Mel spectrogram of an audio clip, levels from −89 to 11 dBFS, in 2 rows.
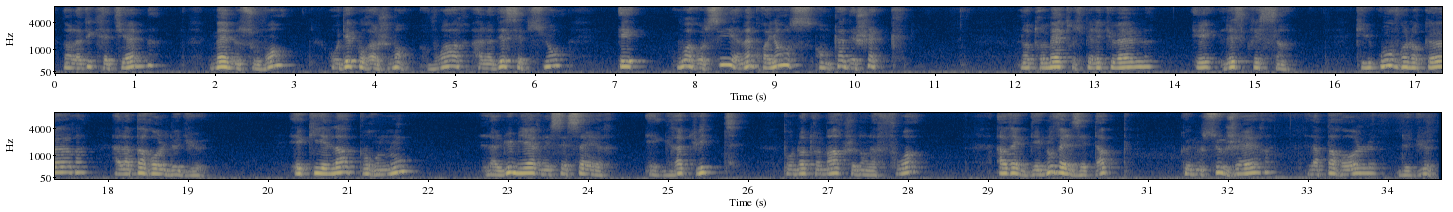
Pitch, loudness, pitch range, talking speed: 180 Hz, -29 LUFS, 150-205 Hz, 105 wpm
